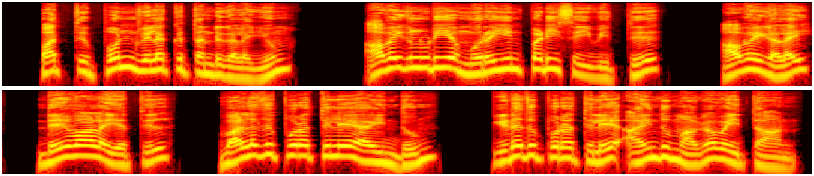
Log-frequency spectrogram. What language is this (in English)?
Tamil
